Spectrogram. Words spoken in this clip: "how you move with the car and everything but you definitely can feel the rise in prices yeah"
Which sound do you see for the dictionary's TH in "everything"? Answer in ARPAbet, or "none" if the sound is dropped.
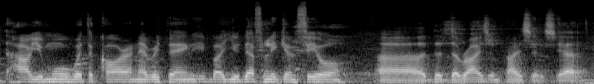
TH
